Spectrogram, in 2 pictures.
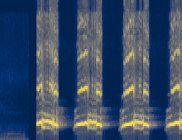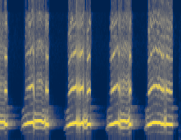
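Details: An Eastern cottontail rabbit gives a distress or alarm call: a series of shrill, piercing, wavering screams, each about half a second long and repeated roughly every two-thirds of a second, much like a human cry.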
